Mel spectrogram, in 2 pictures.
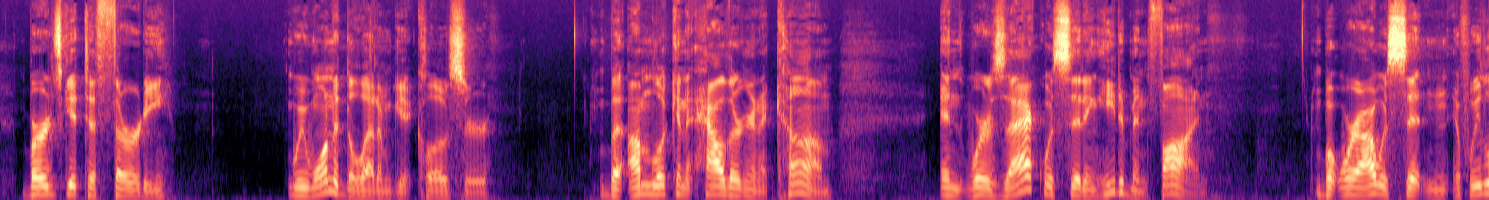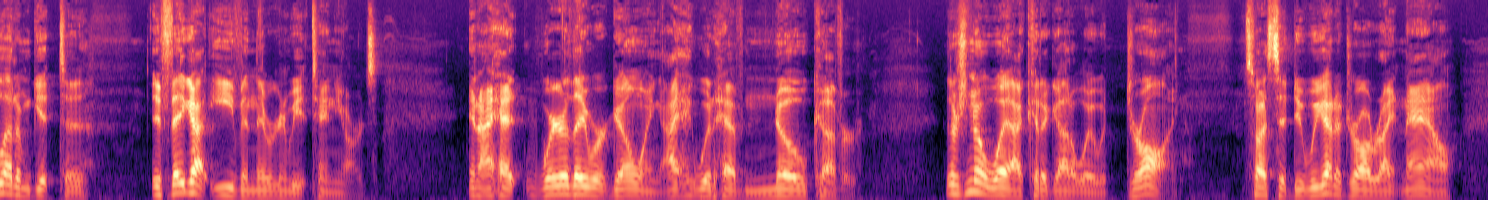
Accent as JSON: {"language": "English", "town": "Kansas City", "region": "Missouri", "country": "United States", "said": "Missouri, Kansas City area"}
